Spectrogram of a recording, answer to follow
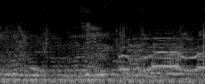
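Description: A rooster crowing: one long crow that climbs in pitch and is held near its end.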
